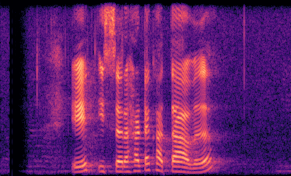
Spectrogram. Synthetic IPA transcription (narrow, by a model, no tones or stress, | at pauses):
eːt̪isːəɾəɦaʈəkat̪aːʋə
